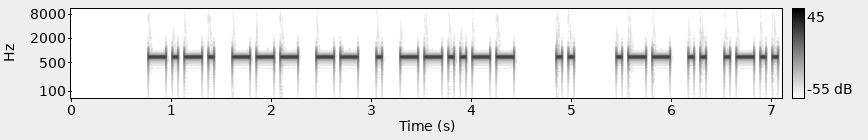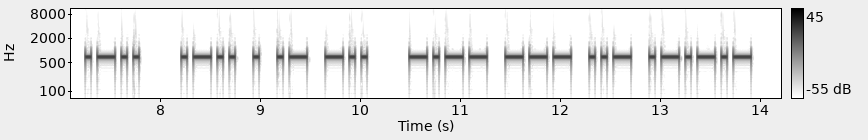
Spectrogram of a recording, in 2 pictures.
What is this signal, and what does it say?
Morse code, heard as a keyed tone, about 20 wpm, 700 Hz. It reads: COME, I WILL LEAD YOU.
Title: Sentences from Top 1000 Words - Review Part 2 - 20wpm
